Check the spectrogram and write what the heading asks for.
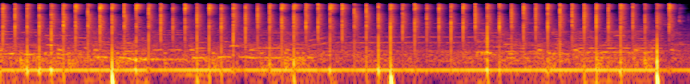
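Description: Tattoo-removal laser firing in a rapid, even train of sharp snapping clicks, about six or seven a second, as the handpiece is held on the tattoo, over a steady low hum from the machine.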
